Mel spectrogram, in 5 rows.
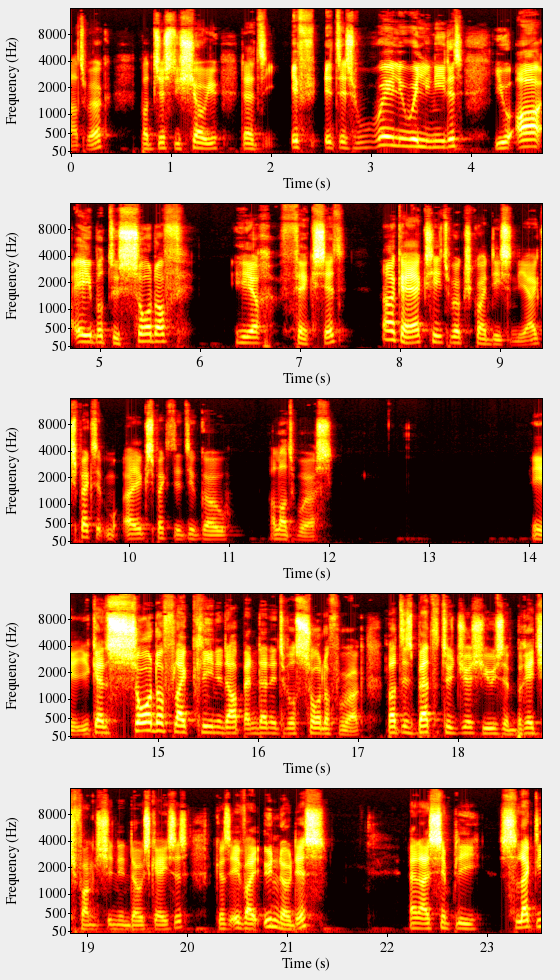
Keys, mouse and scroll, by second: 0.2 right click, 3.0 right click, 3.7 alt+middle click, 4.6 alt+middle click, 5.2 alt+middle click, 10.9 right click, 13.2 right click, 13.6 scroll down 1, 14.0 alt+middle click, 15.2 alt+middle click, 15.2-15.6 scroll up 1, 15.6 middle click, 17.2 alt+middle click, 18.0 ctrl+z, 20.3-21.8 typing, 22.9 2, 23.4 alt+middle click.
